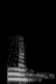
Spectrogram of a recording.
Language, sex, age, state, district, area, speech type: Manipuri, female, 18-30, Manipur, Kakching, rural, conversation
